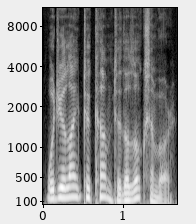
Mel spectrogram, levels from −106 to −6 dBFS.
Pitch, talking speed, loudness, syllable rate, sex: 135 Hz, 285 wpm, -16 LUFS, 6.2 syllables/s, male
